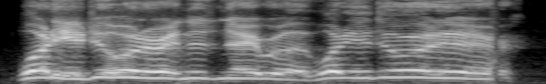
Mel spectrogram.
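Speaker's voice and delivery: very high-pitched, hollering yell. Retelling how a guy on the street kept yelling at him: imitating someone yelling. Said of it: "yelling at me and yelling at me".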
